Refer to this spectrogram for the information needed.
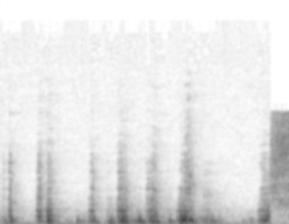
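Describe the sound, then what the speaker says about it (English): Repeated rasping strokes of a hand tool beveling the top edges of a wooden garage post, about six rhythmic passes, close and moderately loud. "We need to bevel the edges on the top."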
